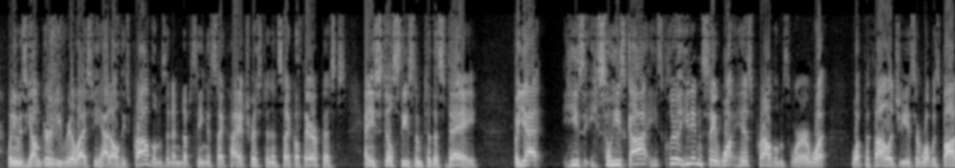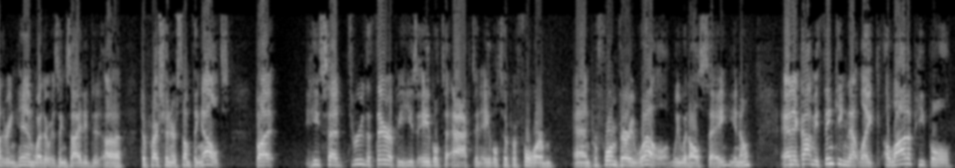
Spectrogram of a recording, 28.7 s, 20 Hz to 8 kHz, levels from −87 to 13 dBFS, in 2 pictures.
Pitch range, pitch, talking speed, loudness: 150-180 Hz, 165 Hz, 200 wpm, -12 LUFS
